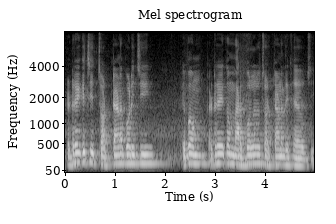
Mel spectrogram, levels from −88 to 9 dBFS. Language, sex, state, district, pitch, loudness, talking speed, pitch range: Odia, male, Odisha, Nuapada, 140 Hz, -14 LUFS, 130 wpm, 125-145 Hz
